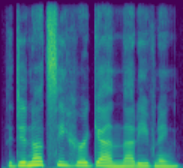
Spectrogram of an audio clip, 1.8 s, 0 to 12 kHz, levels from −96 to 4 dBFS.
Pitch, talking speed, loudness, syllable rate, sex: 205 Hz, 260 wpm, -16 LUFS, 6.5 syllables/s, female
